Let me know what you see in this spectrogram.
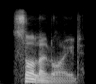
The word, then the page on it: solenoid: British English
